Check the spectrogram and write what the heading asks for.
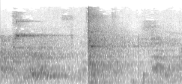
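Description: Badminton play in an echoing sports hall: one sharp, loud crack of a racket striking a shuttlecock about a second in, with people's voices.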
